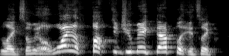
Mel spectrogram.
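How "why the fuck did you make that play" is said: mock, shrill, raging yell, very high, top of lungs. Retelling what a player yells during a game: imitating a guy screaming. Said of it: "a guy screaming at the top of his fucking lungs".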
